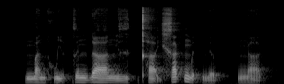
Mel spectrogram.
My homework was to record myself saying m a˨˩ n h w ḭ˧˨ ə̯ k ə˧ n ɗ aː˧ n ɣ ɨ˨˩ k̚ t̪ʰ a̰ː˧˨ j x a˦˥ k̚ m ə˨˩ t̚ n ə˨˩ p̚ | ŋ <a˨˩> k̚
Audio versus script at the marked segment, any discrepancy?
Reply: no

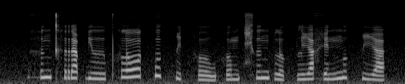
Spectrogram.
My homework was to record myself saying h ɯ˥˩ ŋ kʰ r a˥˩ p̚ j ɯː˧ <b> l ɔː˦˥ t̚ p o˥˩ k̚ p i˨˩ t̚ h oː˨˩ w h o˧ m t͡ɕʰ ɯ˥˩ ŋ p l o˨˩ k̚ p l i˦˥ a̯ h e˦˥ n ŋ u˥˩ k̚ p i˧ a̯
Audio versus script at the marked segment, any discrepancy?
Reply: yes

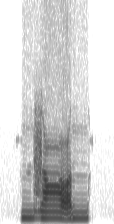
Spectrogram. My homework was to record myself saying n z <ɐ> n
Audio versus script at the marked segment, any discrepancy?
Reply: yes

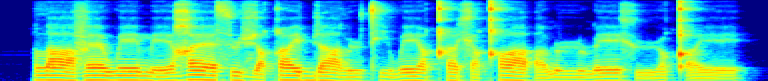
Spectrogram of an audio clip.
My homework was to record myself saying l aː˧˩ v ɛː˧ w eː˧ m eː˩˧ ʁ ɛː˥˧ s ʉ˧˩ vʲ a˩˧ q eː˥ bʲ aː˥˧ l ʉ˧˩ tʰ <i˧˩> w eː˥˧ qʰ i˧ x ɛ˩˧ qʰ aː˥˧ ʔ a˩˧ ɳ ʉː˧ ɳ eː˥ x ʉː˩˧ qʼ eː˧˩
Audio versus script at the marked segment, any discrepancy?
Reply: no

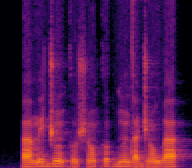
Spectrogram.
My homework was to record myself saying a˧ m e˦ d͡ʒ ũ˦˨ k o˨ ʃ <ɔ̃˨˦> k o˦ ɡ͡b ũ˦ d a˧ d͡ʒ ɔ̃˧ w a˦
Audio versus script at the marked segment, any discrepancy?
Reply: no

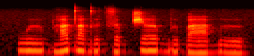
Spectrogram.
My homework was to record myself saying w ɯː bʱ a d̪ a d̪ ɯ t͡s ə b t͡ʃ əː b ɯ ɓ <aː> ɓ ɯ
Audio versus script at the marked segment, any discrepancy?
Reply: no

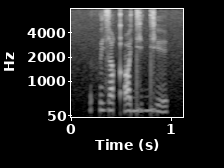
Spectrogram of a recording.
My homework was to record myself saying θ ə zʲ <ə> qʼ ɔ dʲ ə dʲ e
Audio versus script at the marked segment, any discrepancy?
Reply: no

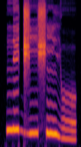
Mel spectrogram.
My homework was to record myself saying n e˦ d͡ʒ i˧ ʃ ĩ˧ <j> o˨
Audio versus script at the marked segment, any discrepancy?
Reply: no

